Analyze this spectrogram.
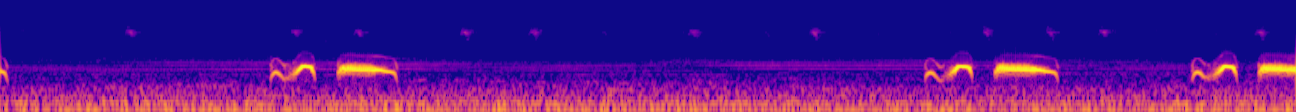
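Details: Decoy spotted dove calling while out trapping wild doves: three two-part coos at uneven gaps, each a looping note then a prolonged, slightly falling croon. Scattered faint high chirps of other small birds and a low hum throughout.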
